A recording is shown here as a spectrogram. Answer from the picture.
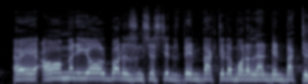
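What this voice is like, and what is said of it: Put-on thick Jamaican accent. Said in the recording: “the thickest Jamaican accent I've ever heard in my life”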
